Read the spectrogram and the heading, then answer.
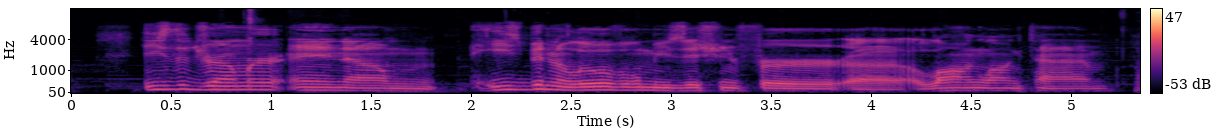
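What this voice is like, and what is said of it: Kentucky twang accent. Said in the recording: “It's that Kentucky twang, man.”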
